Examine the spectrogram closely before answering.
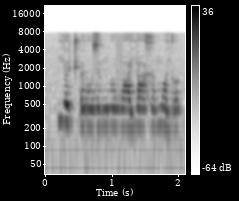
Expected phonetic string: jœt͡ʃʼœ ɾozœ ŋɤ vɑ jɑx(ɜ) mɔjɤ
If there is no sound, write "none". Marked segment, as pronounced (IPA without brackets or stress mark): ɜ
